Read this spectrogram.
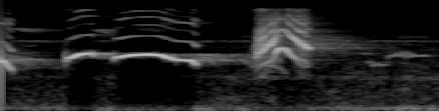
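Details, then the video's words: Oriental magpie-robin singing: one long, clear, slightly arched whistle followed by a short harsh, scratchy note. "TERAPI MERANGSANG KACER CEPAT EMOSI GACOR BONGKAR ISIAN"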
